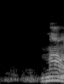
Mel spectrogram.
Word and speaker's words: null: Fourth, decide whether the null hypothesis is supported or refuted. Nal And ya, the nal. last, Bacanya nal bukan nul, nal.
